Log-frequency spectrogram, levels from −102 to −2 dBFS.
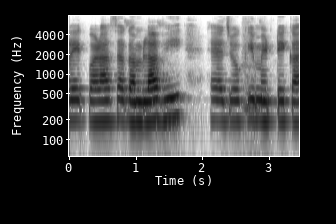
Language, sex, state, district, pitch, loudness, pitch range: Hindi, female, Jharkhand, Deoghar, 200 Hz, -17 LUFS, 195-205 Hz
